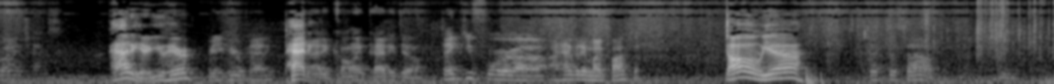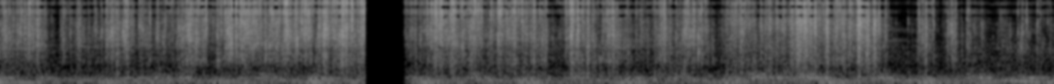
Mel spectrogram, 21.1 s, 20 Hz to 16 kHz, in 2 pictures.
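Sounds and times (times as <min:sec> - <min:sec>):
plastic bag crinkling: 0:08.8 - 0:21.0.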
